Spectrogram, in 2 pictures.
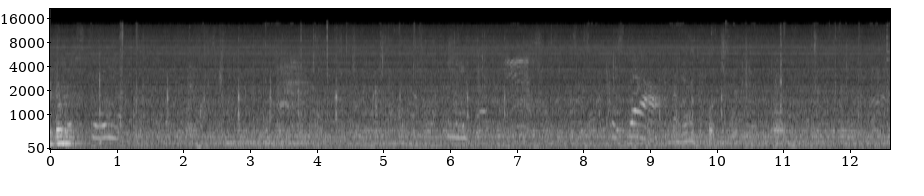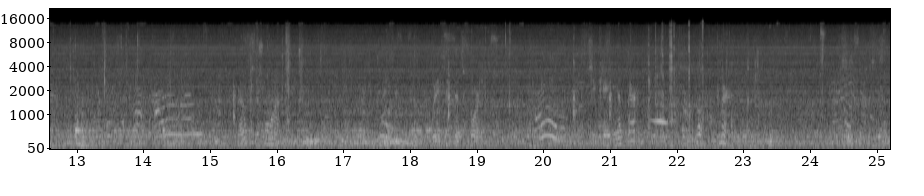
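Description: A crowd of young people chatters and murmurs nearby, outdoors.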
